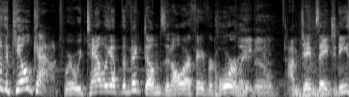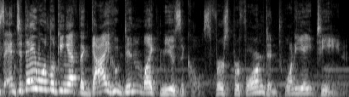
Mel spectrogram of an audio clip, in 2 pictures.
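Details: Adult male narrator; normal speech.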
